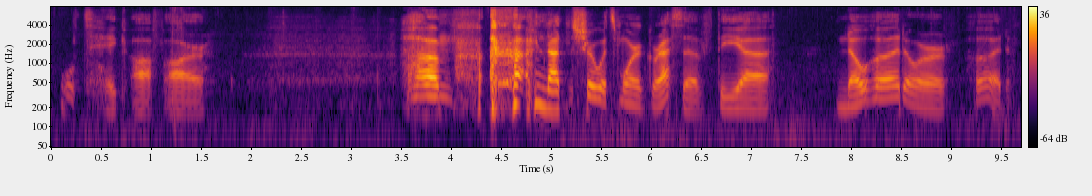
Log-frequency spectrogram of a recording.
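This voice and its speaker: A man with a fairly deep voice talks through his game at a very unhurried pace. He is laid-back and casual, musing aloud as a let's-play host does. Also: fairly bright tone, highs cut off. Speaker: host of a video game roleplay series.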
